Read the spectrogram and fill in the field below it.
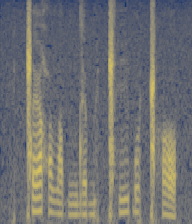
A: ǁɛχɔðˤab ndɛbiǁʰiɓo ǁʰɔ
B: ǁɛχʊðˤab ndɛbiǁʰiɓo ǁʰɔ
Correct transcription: B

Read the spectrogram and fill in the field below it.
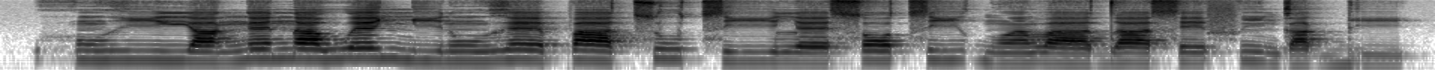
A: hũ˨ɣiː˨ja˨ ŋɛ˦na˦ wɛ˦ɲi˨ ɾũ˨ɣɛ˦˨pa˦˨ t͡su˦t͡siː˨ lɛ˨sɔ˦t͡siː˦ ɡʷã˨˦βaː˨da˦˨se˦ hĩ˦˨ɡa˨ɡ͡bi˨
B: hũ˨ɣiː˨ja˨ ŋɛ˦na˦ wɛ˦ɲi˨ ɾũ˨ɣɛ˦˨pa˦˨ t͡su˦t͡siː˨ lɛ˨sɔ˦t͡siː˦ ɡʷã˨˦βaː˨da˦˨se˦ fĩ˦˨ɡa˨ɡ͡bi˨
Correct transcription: B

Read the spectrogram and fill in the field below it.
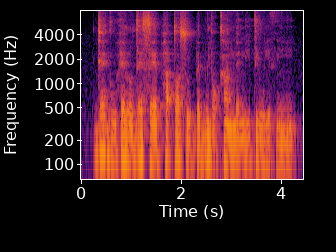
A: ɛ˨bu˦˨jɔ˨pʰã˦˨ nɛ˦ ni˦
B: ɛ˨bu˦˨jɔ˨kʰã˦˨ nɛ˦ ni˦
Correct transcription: B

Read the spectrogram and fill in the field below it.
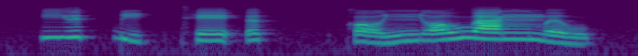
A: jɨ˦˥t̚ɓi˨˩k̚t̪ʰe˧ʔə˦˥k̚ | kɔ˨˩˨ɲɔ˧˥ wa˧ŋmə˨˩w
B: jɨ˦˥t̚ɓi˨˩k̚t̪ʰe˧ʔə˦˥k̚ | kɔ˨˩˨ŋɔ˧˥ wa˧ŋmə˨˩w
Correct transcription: A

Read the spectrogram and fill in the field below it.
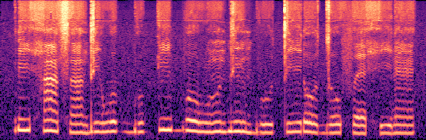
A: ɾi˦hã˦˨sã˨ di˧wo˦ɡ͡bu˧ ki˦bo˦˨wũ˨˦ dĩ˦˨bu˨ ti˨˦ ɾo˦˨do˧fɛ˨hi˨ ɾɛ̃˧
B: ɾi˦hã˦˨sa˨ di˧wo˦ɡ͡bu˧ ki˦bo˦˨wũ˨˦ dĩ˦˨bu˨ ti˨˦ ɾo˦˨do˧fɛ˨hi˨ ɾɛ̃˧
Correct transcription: A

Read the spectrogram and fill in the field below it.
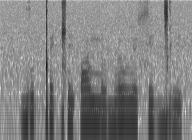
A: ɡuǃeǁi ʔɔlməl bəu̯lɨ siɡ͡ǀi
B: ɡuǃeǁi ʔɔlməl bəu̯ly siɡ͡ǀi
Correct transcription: B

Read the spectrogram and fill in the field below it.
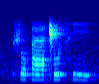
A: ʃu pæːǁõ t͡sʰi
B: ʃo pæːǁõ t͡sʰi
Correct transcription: B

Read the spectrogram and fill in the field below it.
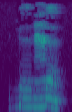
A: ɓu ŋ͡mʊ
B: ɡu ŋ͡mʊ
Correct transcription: A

